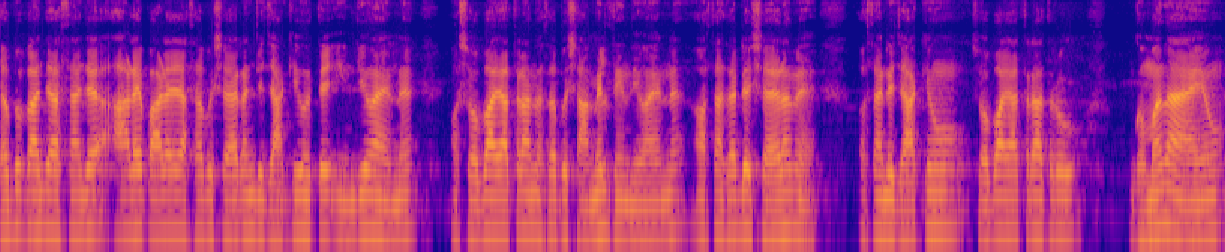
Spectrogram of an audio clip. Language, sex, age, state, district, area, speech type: Sindhi, male, 45-60, Gujarat, Junagadh, urban, spontaneous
